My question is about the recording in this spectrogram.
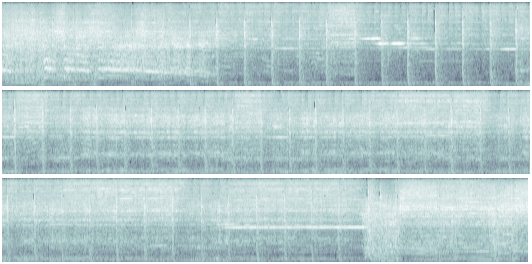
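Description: Live crust/hardcore band: for the first few seconds the full band plays loud. It then drops to a drum-kit break with a low sustained bass under the regular drum hits, and the full band crashes back in loud just before the end.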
